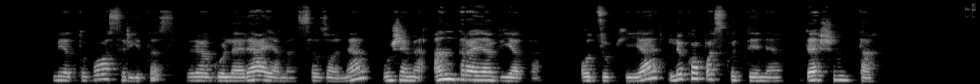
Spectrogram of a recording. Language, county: Lithuanian, Vilnius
